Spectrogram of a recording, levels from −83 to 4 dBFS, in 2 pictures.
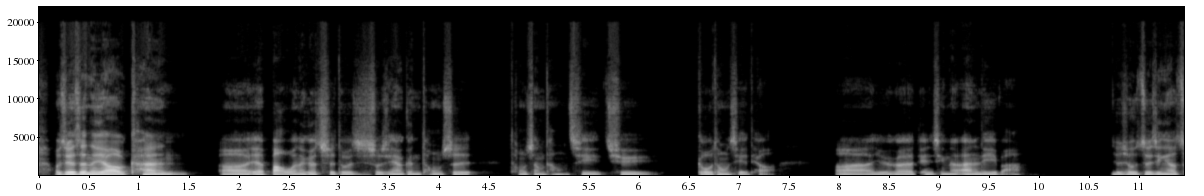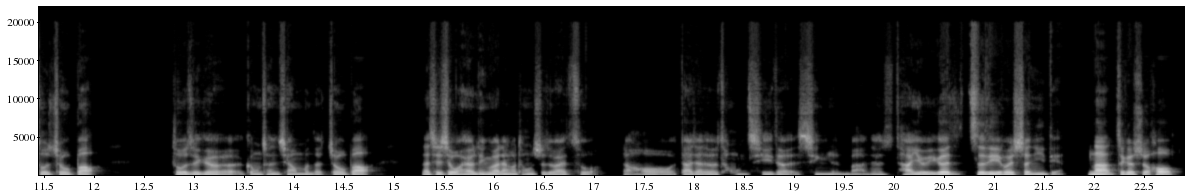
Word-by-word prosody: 我 120 - +1
觉 140 - +7
得 150 - +12
真 170 +1 +9
的 160 - +7
要 145 -4 +10
看 115 -5 +2 0.3
呃， 100 -1 0
要 130 +2 +3
把 130 -6 +4
握 100 +3 0
那 120 - -1
个 120 0 0
尺 120 -4 -3
度， 100 +1 -2
首 110 0 -5
先 105 +4 -5
要 110 - -1
跟 110 0 -4
同 100 -3 -9
事 100 +1 -4 0.3
同 105 - -9
声 110 +2 -5
同 130 +3 -11
气 105 -3 -6
去， 105 -4 -7 0.4
沟 115 -1 -2
通 115 0 -4
协 115 - -6
调。 - - -14 0.6
呃， 95 -2 -3
有 95 0 -5
一 - - -5
个 110 -1 -2
典 95 0 -7
型 100 +1 -5
的 105 - -3
案 120 -4 0
例 100 -1 -2
吧， - - -13 0.9
就 - - -3
是 115 -1 -2
我 105 - +1
最 115 +3 -1
近 110 +1 0
要 110 0 +1
做 110 0 -1
周 105 +1 -2
报 105 - 0 0.6
做 120 -4 0
这 110 +1 -1
个 100 -2 -2
工 110 - -5
程 105 -4 -4
项 105 0 -2
目 100 -1 -4
的 95 0 -6
周 110 +3 -3
报。 110 -1 0 0.4
那 130 - -2
其 125 -1 0
实 115 - +2
我 110 - +2
还 110 - -1
有 105 - +3
另 120 +3 -1
外 120 -1 +3
2 105 -3 +1
个 105 - -2
同 100 -1 -6
事 95 - -4
都 95 - -4
在 95 0 -2
做， - - -10 0.2
然 95 - -10
后 95 -2 -6
大 105 0 -3
家 100 - -3
都 95 +1 -3
是 110 - -4
同 95 -2 -15
期 100 +1 -6
的 95 -1 -6
新 105 -1 -5
人 100 - -9
吧。 100 -1 -11
但 110 +2 -9
是 120 - -17
他 120 -2 -1
有 110 -3 +2
一 110 - 0
个 155 +2 +8
资 140 +1 -1
历 140 -1 +5
会 140 -1 +5
深 120 -3 +1
一 120 - -1
点， - - -10 0.2
那 150 -1 +7
这 135 +8 -3
个 170 - +5
时 160 - -1
候 485 - +3
110 Hz, 265 characters per minute, -22 LUFS, 100-120 Hz, 0.9 s, 得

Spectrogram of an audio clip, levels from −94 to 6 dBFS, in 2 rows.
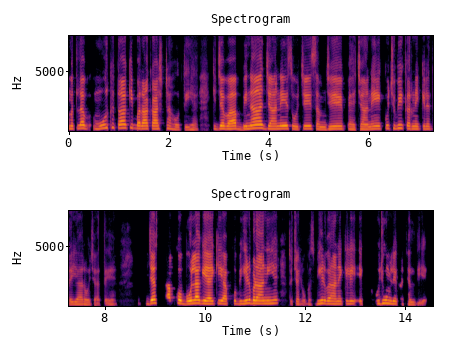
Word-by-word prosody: मतलब 255 +2 -1
मूर्खता 285 +6 -1
की 310 - -2
पराकाष्ठा 240 0 0
होती 180 -1 -10
है 180 - -11 0.3
कि 230 - -10
जब 235 +1 +1
आप 225 +1 +4
बिना 250 +8 +3
जाने, 230 +2 +2
सोचे, 230 0 -3
समझे, 215 +1 -2
पहचाने 200 +3 -3
कुछ 260 -1 -7
भी 275 +2 -2
करने 215 -2 -3
के 220 +2 -8
लिए 215 - -6
तैयार 195 0 -6
हो 185 - -7
जाते 190 - -14
हैं। - - -14 0.7
जस्ट 280 +1 +7 0.2
आपको 255 +1 +4
बोला 260 +3 +8
गया 245 -2 +5
है 230 - +3
कि 245 +1 -2
आपको 220 +2 -7
भीड़ 235 +5 +1
बढ़ानी 250 -1 +3
है, 275 - -3 0.2
तो - - -16
चलो 210 +2 -9
बस 185 0 -18
भीड़ 255 +2 +1
बढ़ाने 220 -2 -1
के 230 +2 -9
लिए 230 0 -1
एक 220 - -9 0.2
हुजूम 255 +1 0
लेकर 220 -5 -3
चल 185 0 -8
दिए। 475 - -14
230 Hz, 185 wpm, -22 LUFS, 215-250 Hz, 0.7 s, बोला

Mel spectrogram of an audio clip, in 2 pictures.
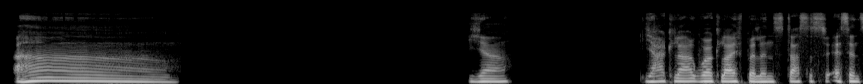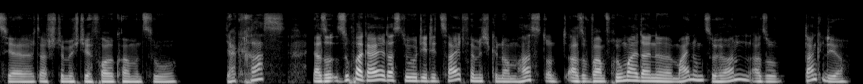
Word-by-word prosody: Ah. 140 -6 0 2.9
Ja. 130 +1 -2 1.3
Ja 130 +2 -1
klar, 140 -1 -1
Work-Life-Balance, 130 -2 +1
das 130 -1 -2
ist 140 +1 -7
essenziell, 130 -3 0
da 130 0 -2
stimme 130 +1 -1
ich 130 - -1
dir 135 - +1
vollkommen 130 0 +1
zu. 125 0 -3 0.5
Ja 130 - -1
krass. 230 +9 -3 0.3
Also 150 +2 +4
supergeil, 200 +2 +4
dass 190 -2 +1
du 165 -2 +3
dir 155 -1 +1
die 155 0 -2
Zeit 190 +10 0
für 165 - -1
mich 150 -2 -2
genommen 130 -2 -2
hast, 195 +7 -1
und 140 -3 -5
also 140 -2 +1
war 145 -1 +4
froh 160 +4 0
mal 185 0 +4
deine 150 -4 +3
Meinung 200 +9 +1
zu 200 - -2
hören, 190 +11 0
also 135 -4 -3 0.2
danke 195 +6 -1
dir. 130 -2 -1
140 Hz, 135 wpm, -22 LUFS, 130-160 Hz, 2.9 s, Also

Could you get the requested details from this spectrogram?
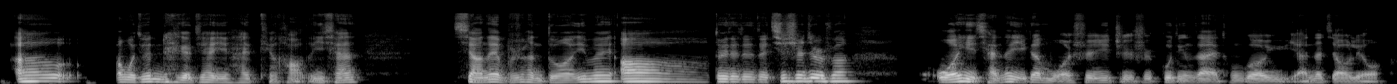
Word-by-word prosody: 呃， 130 - +5 0.9
呃 110 - 0
我 110 -2 +2
觉 115 +4 -2
得 130 - +5
你 125 -2 0
这 110 -2 -5
个 105 - +3
建 105 -3 -2
议 90 - -2
还 90 +1 -7
挺 80 - -11
好 75 - -6
的。 - - -11
以 90 - -3
前 105 +4 -4 0.9
想 105 0 +1
得 120 - +2
也 120 - +5
不 100 -1 -7
是 110 +2 -4
很 105 -6 -3
多， 95 0 -2
因 125 +5 0
为 140 +1 +4
啊， 130 -5 +2
对 130 +1 +4
对 125 0 +1
对 120 -1 -2
对。 110 -1 -3
其 145 - -2
实 145 +1 +3
就 155 +2 +6
是 145 - +6
说， 145 0 +1 0.8
我 110 +4 +7
以 135 -4 +6
前 85 -3 -4
的 130 +4 +1
一 120 - -1
个 110 -2 0
模 85 -3 -3
式， 95 +3 -5
一 100 0 -5
直 80 -3 -8
是 90 - -8
固 100 +4 -4
定 85 -2 -6
在 85 -2 -1
通 85 +4 -10
过 85 -1 +1
语 80 -2 -7
言 70 - -6
的 95 0 -3
交 75 -2 -3
流， 70 -3 -5
105 Hz, 240 characters per minute, -22 LUFS, 90-125 Hz, 0.9 s, 我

